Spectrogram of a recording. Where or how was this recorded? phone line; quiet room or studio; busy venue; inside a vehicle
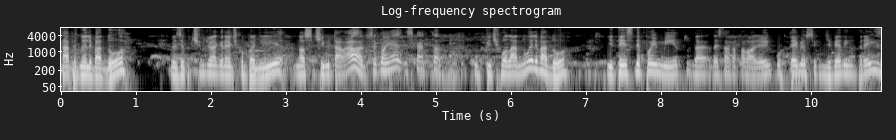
busy venue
